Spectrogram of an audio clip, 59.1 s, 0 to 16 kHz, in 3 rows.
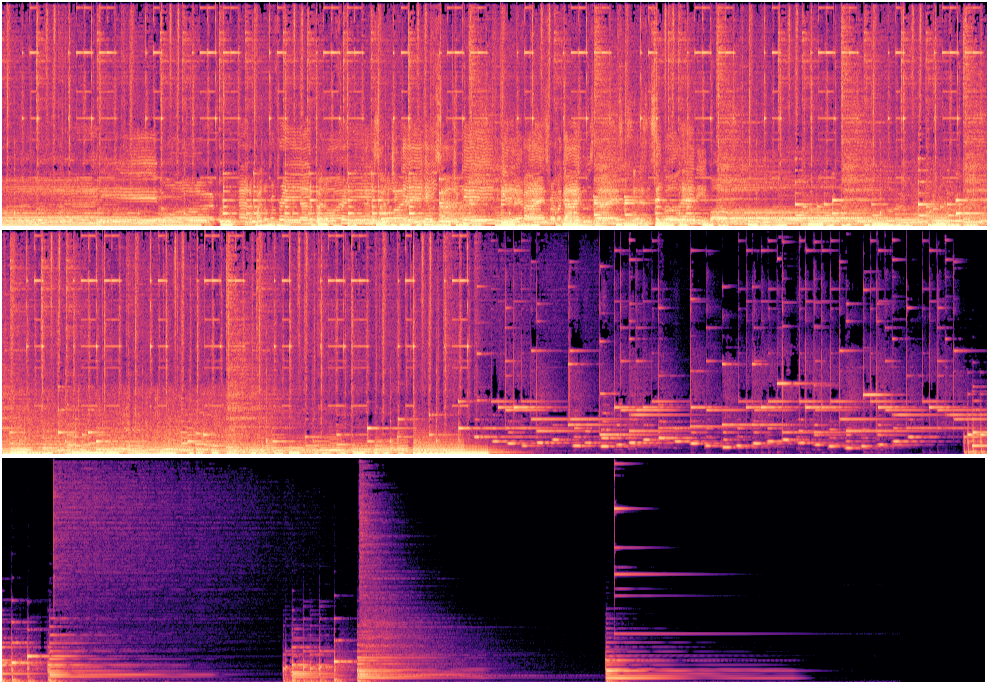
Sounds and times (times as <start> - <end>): Jingle, tinkle: 0.0 - 41.8, 51.5 - 53.8.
